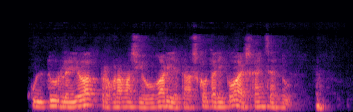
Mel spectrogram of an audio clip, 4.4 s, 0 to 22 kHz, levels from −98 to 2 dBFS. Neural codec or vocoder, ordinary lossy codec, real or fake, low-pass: vocoder, 44.1 kHz, 128 mel bands, Pupu-Vocoder; AAC, 48 kbps; fake; 10.8 kHz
